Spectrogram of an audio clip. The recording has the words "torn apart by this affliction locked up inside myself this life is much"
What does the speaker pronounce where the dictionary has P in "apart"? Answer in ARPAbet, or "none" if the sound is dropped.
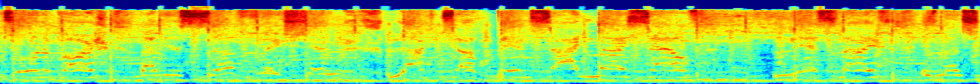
B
